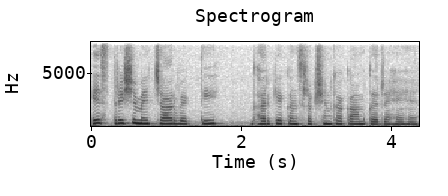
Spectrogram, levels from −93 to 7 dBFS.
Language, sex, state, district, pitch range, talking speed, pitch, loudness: Hindi, female, Jharkhand, Garhwa, 235-275 Hz, 180 wpm, 250 Hz, -15 LUFS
